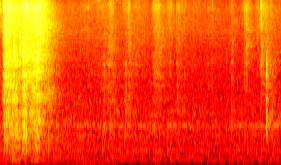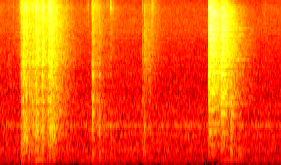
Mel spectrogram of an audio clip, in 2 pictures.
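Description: Tarot cards are shuffled in short riffling bursts, several distinct crisp flutters separated by brief pauses, close up and fairly quiet, with no voices.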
